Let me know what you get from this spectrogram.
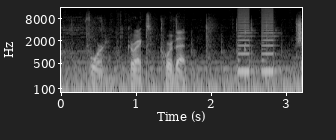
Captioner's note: beep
